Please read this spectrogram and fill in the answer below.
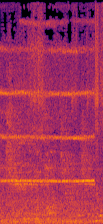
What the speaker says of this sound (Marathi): आणि आपला अरायवल झालाय आता बोंगाईगाव रेल्वे स्टेशनला.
